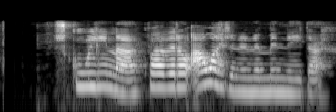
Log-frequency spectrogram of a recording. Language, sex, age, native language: Icelandic, female, 13, Icelandic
